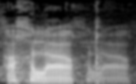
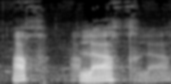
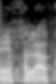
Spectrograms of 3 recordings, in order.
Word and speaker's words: اخلاق: کو بولتے بھی ہیں، جبکہ الف کے اوپر ہمیشہ زبر لگا کے اس کو پڑھا جاتا ہے، اور یہ لفظ اصل ہے اخلاق، اخلاق درست لفظ ہے، درست تلفظ ہے، جبکہ ہم اس کو اخلاق پڑھتے ہیں۔ عزیز دوستو، یہ وہ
